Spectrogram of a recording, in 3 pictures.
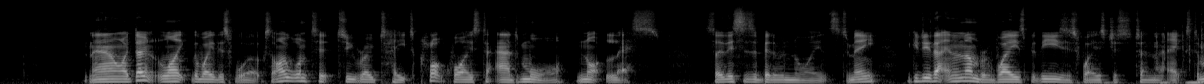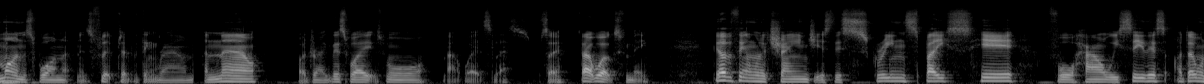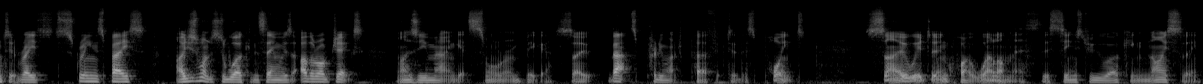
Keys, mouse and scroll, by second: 9.3 click, 11.5 -, 11.8 1, 11.9 Return, 13.9 click, 17.8-18.5 scroll down 1, 20.4-21.4 scroll up 1, 24.1 click, 27.6-28.1 scroll down 1, 28.1-28.5 scroll up 1, 29.1-30.4 scroll down 1, 31.2 shift+middle click, 31.3 middle click, 31.4 shift+middle click, 32.5-33.0 scroll down 1, 33.0 shift+middle click, 33.2 middle click, 33.2 shift+middle click, 34.6 click.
